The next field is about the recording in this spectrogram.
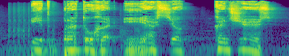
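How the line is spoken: Hoarse wheezing. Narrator (Russian): хрипел Саид

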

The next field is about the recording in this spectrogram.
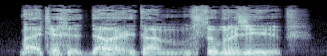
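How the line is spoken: Low booming drone. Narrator (Russian): прогудел он Наталье

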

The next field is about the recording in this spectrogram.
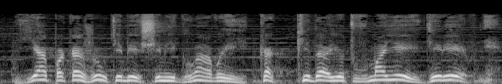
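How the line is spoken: Cheerful shout. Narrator (Russian): принц весело крикнул Диву

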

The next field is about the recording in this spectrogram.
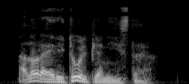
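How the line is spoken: Exclaimed. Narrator (Italian): esclamò

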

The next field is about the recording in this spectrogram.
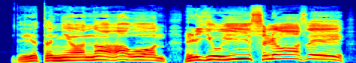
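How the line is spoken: Loud yell. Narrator (Russian): в голос заорал я

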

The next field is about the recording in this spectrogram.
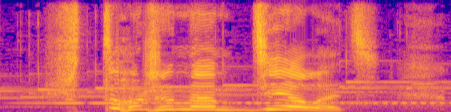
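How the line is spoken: Sobbing, nasal shout, female. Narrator (Russian): Уже не сдерживая рыдания, кричала женщина, закрывая лицо побелевшими руками, отчего ее голос звучал гнусаво

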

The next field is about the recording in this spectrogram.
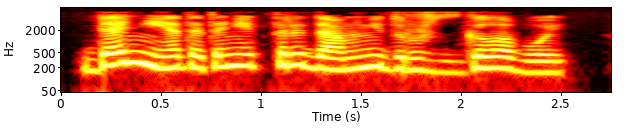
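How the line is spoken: Irritated reply. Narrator (Russian): раздраженно отозвался из телепорта еще не до конца проявившийся Мафей

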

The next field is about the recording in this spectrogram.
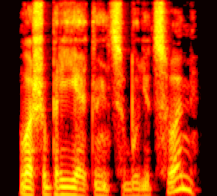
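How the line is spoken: Soft question. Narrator (Russian): Он спросил ее мягко

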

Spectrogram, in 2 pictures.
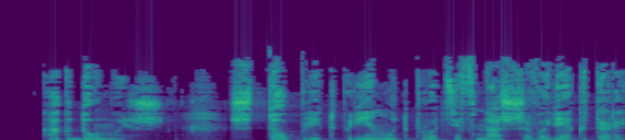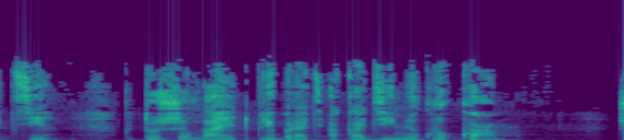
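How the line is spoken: Whispered question. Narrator (Russian): Шепотом поинтересовалась Ларика

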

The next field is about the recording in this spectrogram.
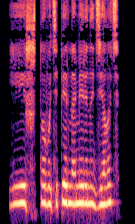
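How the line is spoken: Quiet. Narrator (Russian): тихо спросила я

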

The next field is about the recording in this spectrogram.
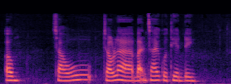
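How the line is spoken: Nervous stammering. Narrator (Vietnamese): Lục Chính Thần tay chân luống cuống, miệng lắp bắp thưa

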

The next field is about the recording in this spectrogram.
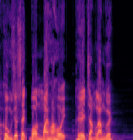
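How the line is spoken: Furious roar. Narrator (Vietnamese): cơn giận của Tư Mã Minh vẫn còn chưa nguôi, chàng gầm thét như một con hổ đói

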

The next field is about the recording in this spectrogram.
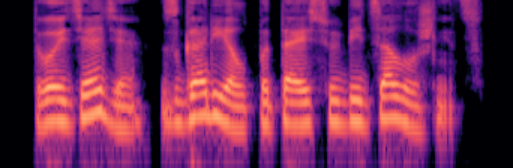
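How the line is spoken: Dry statement. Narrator (Russian): сухо сообщил Анвиес

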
